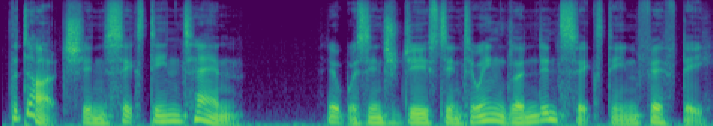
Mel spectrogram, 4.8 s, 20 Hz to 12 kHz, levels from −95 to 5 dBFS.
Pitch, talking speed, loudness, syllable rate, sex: 95 Hz, 165 wpm, -20 LUFS, 5.1 syllables/s, male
